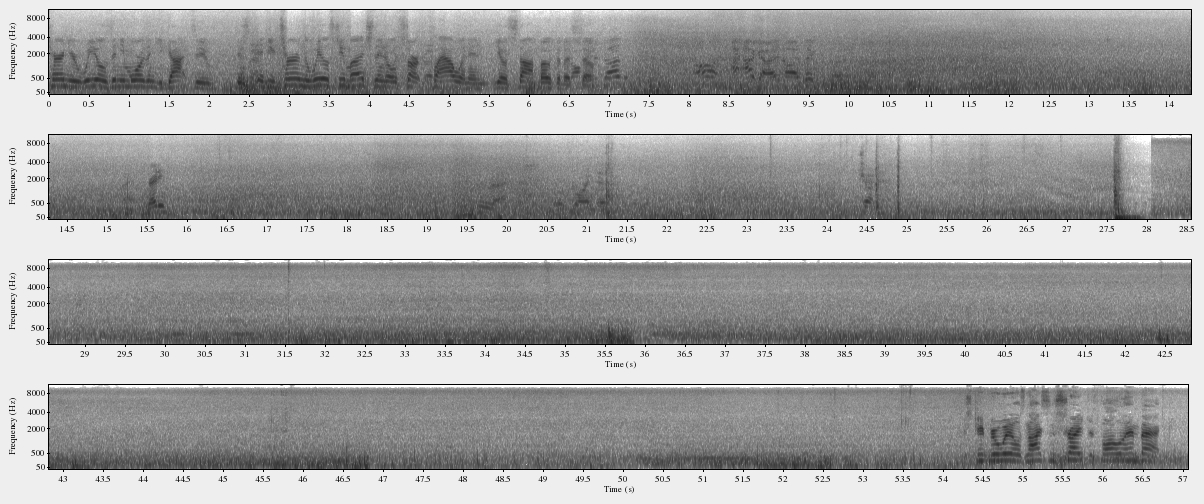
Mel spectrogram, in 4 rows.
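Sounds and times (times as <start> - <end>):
vehicles running on sand: 0.0 - 57.0
wind rumble on microphone: 0.0 - 57.0
sharp knock: 27.6 - 28.0.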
